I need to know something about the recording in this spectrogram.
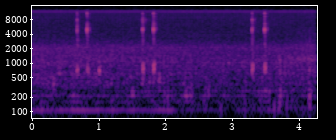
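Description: Faint clicks from a computer mouse: three quick double-clicks, about a second apart. A low hum in the background stops about halfway through.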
